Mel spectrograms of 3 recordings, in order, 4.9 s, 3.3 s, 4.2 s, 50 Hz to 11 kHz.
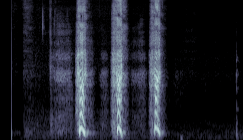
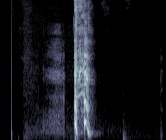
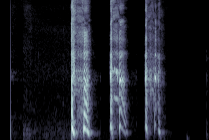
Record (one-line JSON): {"exhalation_length": "4.9 s", "exhalation_amplitude": 32767, "exhalation_signal_mean_std_ratio": 0.26, "cough_length": "3.3 s", "cough_amplitude": 32768, "cough_signal_mean_std_ratio": 0.2, "three_cough_length": "4.2 s", "three_cough_amplitude": 32768, "three_cough_signal_mean_std_ratio": 0.27, "survey_phase": "beta (2021-08-13 to 2022-03-07)", "age": "65+", "gender": "Female", "wearing_mask": "No", "symptom_fatigue": true, "smoker_status": "Ex-smoker", "respiratory_condition_asthma": false, "respiratory_condition_other": false, "recruitment_source": "REACT", "submission_delay": "2 days", "covid_test_result": "Negative", "covid_test_method": "RT-qPCR"}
